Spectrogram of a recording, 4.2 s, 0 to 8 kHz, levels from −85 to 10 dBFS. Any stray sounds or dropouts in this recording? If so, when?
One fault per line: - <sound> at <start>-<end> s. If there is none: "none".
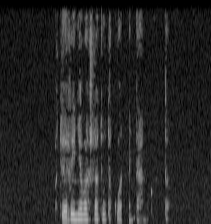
- dropout at 2.4-2.6 s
